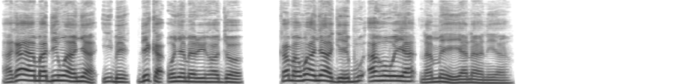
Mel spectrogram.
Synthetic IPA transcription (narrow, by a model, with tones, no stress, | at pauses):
a˨ɡa˦ja˦ma˦dɪ˦ŋʷa˦˨ɲa˦˨i˦k͡pe˦dɪ˦ka˨ʔo˦ɲe˦me˨ɾi˦ɦɔ˦d͡ʒɔː˦ | ka˦ma˨ŋʷaː˦˨ɲa˦˨ɡe˨e˨bu˦ʔa˦ɦʊ˦ja˦na˨m̩˦me˦ɣɪ˨ja˦na˦˨nɪ̰˦ja˦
